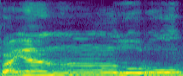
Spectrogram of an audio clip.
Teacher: نون ساکن کے بعد ظا حروف اخفا میں سے ہے تو یہاں پر اخفا ہوگا، یعنی غنہ زمانی کر کے پڑھیں گے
